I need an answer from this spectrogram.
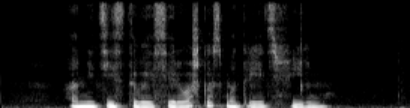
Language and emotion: Russian, neutral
